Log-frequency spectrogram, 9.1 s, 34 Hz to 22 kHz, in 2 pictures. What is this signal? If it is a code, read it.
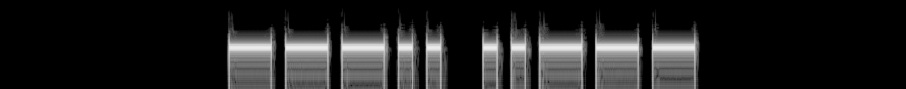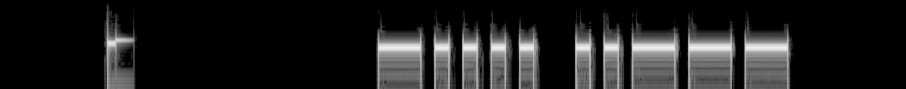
Morse code, heard as a keyed tone, about 17 wpm, 700 Hz. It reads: 82 62
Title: Common Cut Numbers - 2-Digit 17wpm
